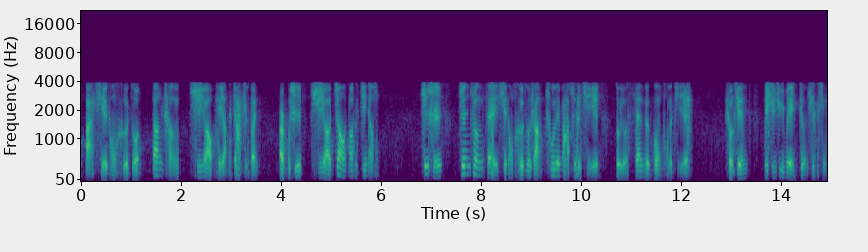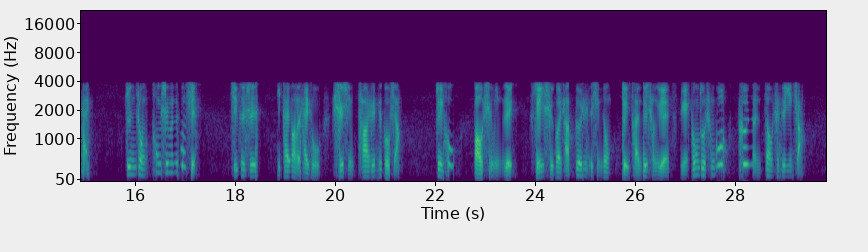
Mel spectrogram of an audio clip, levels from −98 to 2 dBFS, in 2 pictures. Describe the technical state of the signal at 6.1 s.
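At 6.1 s the speech runs through an LPC-10 vocoder for the whole clip. A ten-pole filter is excited by buzz or noise, at what sounds like 2.4 kbit/s. The result is heavily robotic, with nothing above 3.8 kHz.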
